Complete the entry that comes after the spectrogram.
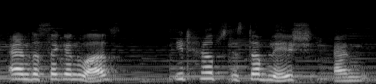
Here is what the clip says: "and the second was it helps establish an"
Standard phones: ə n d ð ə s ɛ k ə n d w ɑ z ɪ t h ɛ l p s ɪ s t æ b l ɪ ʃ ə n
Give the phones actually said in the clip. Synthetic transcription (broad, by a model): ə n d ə s ɛ k ə n d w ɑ z ɪ t h ɛ l p s ɪ s t æ b l ɪ ʃ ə n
